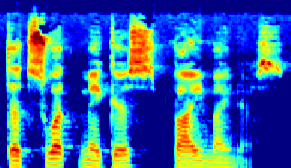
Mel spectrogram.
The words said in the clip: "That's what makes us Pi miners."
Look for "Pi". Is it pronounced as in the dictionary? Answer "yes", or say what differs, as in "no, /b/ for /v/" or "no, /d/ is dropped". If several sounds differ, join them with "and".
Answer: no, /b/ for /p/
